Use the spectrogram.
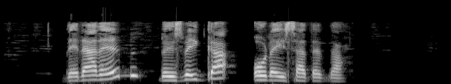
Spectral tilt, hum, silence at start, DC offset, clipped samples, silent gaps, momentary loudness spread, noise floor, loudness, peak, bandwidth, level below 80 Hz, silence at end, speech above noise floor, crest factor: -1 dB/octave; none; 0.65 s; under 0.1%; under 0.1%; 2.39-2.53 s; 12 LU; -47 dBFS; -13 LUFS; 0 dBFS; 11 kHz; -64 dBFS; 1.1 s; 33 dB; 16 dB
